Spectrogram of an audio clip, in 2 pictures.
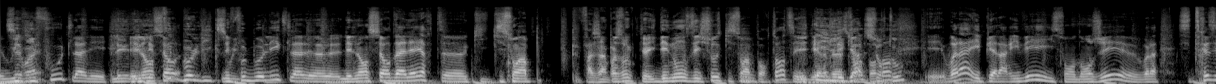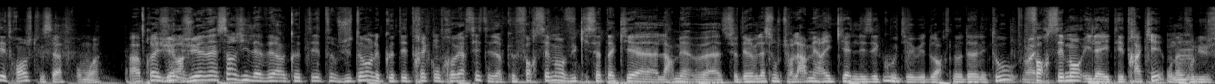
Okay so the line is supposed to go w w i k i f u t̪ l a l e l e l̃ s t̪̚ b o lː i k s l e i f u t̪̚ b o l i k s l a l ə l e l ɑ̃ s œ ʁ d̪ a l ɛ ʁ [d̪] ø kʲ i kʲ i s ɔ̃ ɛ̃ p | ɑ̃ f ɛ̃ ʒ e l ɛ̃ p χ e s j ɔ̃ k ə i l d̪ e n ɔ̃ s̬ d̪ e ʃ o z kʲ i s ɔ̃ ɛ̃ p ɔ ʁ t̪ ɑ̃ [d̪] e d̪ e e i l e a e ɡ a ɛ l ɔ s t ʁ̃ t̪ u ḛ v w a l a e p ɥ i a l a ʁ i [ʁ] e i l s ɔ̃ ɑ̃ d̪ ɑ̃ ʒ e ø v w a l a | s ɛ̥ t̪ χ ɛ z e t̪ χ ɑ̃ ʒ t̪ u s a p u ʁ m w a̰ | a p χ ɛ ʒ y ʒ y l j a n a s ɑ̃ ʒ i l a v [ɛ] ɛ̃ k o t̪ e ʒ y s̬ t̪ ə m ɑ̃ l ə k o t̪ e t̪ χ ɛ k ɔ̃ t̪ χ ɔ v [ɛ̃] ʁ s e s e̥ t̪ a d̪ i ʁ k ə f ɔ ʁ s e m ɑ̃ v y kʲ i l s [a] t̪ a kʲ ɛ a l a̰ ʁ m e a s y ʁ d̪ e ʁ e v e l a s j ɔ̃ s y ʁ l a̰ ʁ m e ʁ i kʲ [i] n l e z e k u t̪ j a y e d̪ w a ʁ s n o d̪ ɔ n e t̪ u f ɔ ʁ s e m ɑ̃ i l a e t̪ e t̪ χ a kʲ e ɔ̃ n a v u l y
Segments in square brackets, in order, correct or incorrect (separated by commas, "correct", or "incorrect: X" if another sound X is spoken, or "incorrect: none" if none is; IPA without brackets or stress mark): incorrect: t̪, incorrect: t̪, incorrect: v, correct, incorrect: ɛ, correct, incorrect: ɛ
